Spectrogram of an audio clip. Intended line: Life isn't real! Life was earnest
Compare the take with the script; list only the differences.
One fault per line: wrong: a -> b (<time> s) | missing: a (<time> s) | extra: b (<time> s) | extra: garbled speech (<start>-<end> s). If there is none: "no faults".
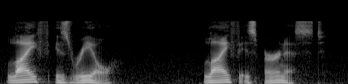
wrong: isn't -> is (0.6 s)
wrong: was -> is (2.4 s)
